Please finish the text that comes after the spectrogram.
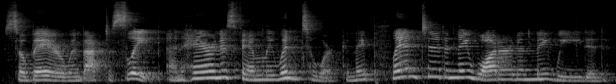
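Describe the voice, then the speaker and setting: A woman narrating a children's storybook in an expressive read-aloud style. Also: medium pitch, normal speed. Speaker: storybook reader. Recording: echoey room.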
